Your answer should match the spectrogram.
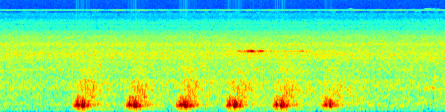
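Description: Faint, rhythmic stirring of chopped brinjal in a metal kadai with a spatula, a soft scrape and toss about twice a second.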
